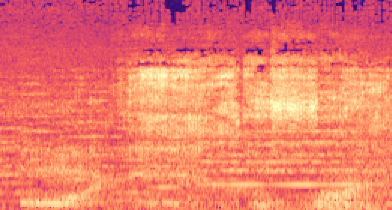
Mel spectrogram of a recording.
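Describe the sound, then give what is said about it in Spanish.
A dinosaur-style roar made with an electronic noise-maker: one sustained, rough, growling rumble with a hissy upper edge. It runs unbroken for about three seconds, swelling twice and ending louder. “hoy hasta voy a poder rugir como un dinosaurio, más o menos, tal que así.”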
